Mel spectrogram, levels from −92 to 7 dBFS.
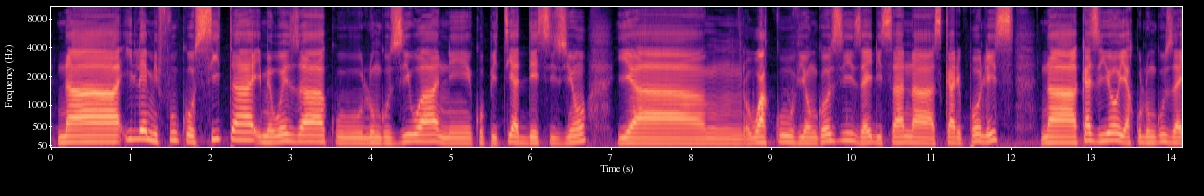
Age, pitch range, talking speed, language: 20-39, 125-150 Hz, 85 wpm, Swahili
